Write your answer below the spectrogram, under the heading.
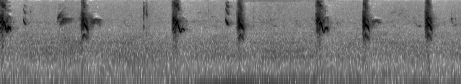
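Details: Male sparrow chirping loudly as two females tussle, sharp single and double notes at uneven intervals across seven seconds.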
